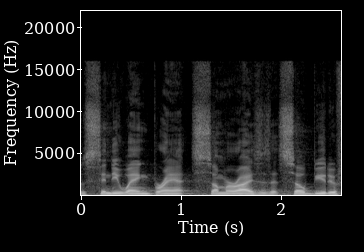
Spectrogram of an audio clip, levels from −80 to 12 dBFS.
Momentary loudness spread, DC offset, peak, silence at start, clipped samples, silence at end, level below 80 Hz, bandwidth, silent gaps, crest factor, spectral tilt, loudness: 7 LU; under 0.1%; -2 dBFS; 0 s; under 0.1%; 0 s; -48 dBFS; 16.5 kHz; none; 16 dB; -6 dB/octave; -17 LUFS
